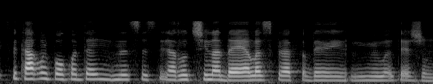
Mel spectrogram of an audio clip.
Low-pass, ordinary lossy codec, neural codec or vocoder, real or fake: none; none; codec, 16 kHz, 0.5 kbps, FunCodec, trained on LibriTTS, 25 frames a second; fake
